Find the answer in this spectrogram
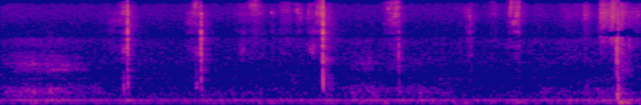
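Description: Near silence: a few faint, sharp clicks of a pistol slide and small parts being handled, over a low steady hum.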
